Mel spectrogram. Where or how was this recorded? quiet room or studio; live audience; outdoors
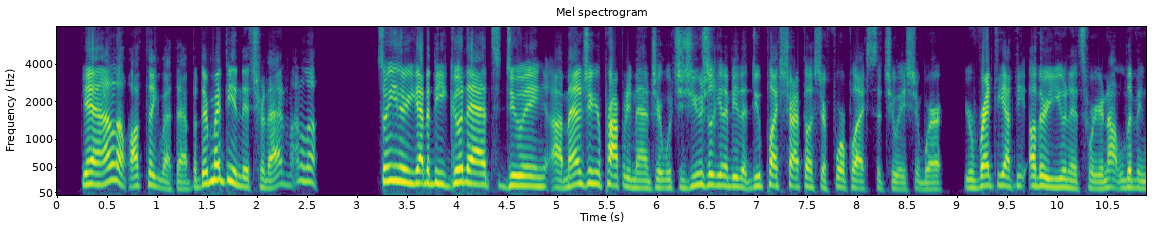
live audience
